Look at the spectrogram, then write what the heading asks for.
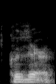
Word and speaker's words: Quizera: How do you say his name? Quizera, thank you.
